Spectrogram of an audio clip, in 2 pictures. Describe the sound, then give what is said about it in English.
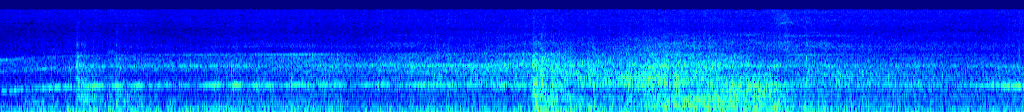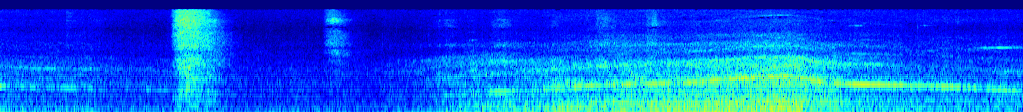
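A recycling truck passes outside as a faint, low engine drone with a whining tonal hum. A couple of brief sharp clanks come midway, then the rumble swells louder toward the end. “It's apparently the recycling truck.”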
